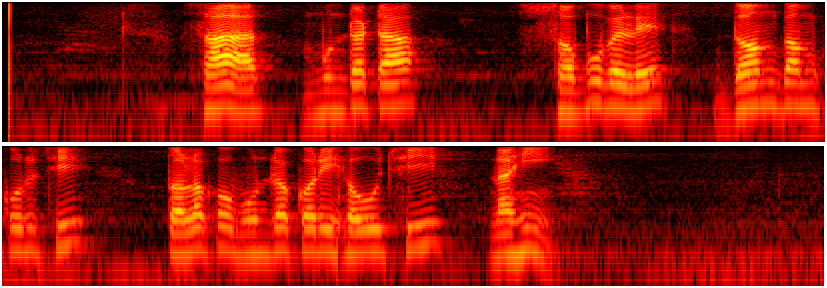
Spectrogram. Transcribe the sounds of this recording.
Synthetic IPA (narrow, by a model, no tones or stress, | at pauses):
saɾ | muɳɖɔʈa | sɔbubele | d̪ɔmd̪ɔmkuɾut͡ʃʰit̪ɔlɔkumuɳɖɔkɔɾiɦewt͡ʃʰi | naɦĩ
